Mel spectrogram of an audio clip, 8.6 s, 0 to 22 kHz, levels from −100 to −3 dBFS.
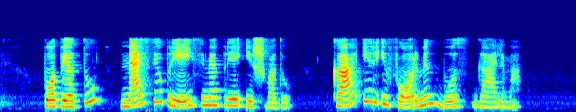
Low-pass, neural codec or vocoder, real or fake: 5.4 kHz; none; real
